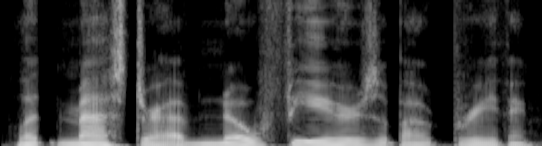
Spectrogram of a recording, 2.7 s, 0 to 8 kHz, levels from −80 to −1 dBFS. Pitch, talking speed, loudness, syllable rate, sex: 120 Hz, 155 wpm, -20 LUFS, 3.9 syllables/s, male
